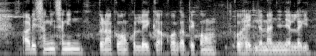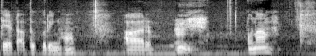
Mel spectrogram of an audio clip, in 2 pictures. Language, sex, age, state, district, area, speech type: Santali, male, 30-45, Jharkhand, East Singhbhum, rural, spontaneous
